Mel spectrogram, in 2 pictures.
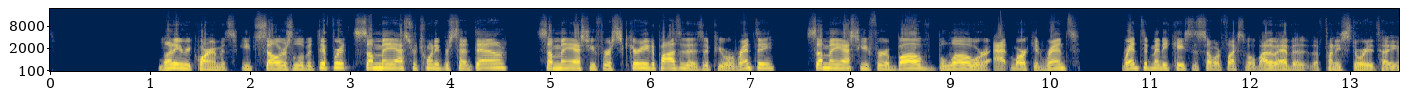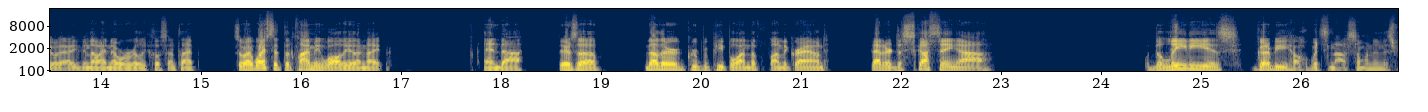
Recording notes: Real estate entrepreneurs in Lawrence, Kansas. This was a live class recorded. The live in-person version.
